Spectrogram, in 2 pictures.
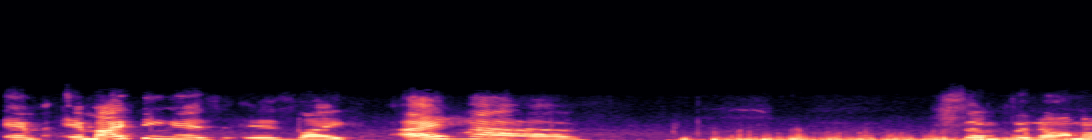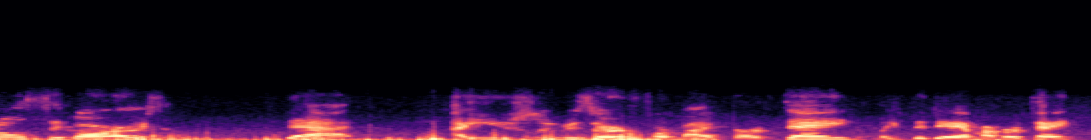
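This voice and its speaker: A woman's voice: high voice, steady tone, a little slow, lo-fi sound, background noise. A woman in her forties co-hosting a casual online show, talking candidly and animatedly, with lots of filler words and the odd swear. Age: 40s. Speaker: co-host. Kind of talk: casual chat.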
